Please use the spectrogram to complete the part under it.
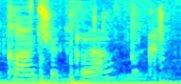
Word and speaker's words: Country Club: Conocido mejor como el Country Club ¿Sí lo dije bien? – Sí, perfecto.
